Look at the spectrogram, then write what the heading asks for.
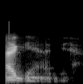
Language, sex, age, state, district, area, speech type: Odia, male, 60+, Odisha, Bhadrak, rural, conversation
